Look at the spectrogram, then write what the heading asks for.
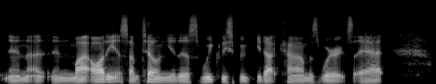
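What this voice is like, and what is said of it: Southern twang accent. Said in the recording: “I've got that Southern twang.”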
